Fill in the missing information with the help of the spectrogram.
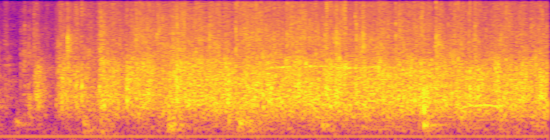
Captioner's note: applause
